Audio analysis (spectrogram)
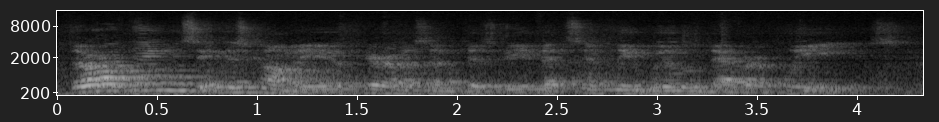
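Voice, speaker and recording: A man's voice: a little high, wildly swooping pitch, brisk, a little hiss or hum. A man playing a fussy, perfectionist amateur actor in a stage play, complaining in a self-important way, recorded from far off in an echoey hall.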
